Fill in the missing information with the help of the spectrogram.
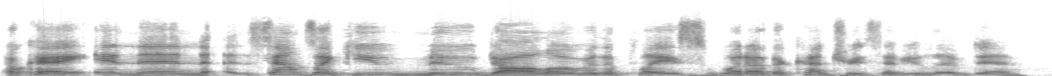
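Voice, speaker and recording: A woman's voice: fairly high pitch, level tone, normal speed, pushed and bright. A woman interviewing a coach, asking questions in an upbeat, encouraging way. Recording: dry, dull lo-fi sound.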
